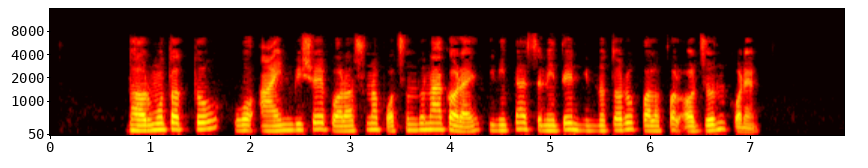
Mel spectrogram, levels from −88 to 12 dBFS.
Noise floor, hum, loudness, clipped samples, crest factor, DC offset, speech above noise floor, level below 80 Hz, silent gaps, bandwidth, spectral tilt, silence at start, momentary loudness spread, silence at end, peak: -81 dBFS; none; -19 LUFS; under 0.1%; 18 dB; under 0.1%; 63 dB; -60 dBFS; none; 7.6 kHz; -6.5 dB/octave; 0.8 s; 7 LU; 0.85 s; -2 dBFS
